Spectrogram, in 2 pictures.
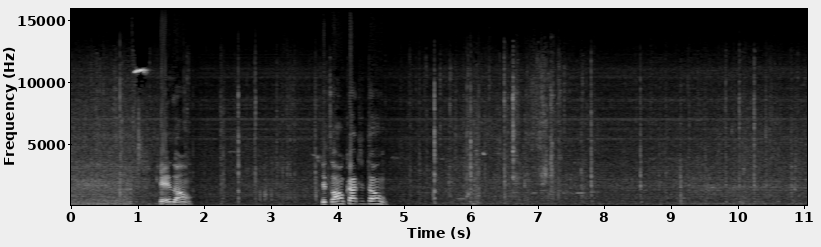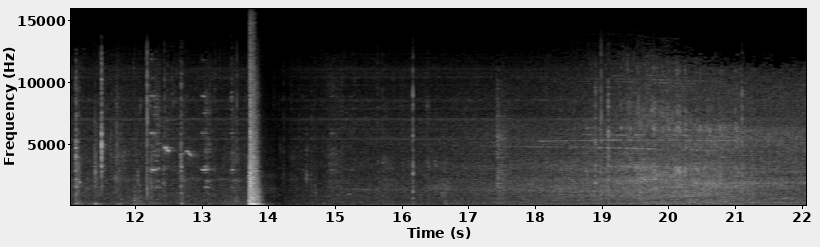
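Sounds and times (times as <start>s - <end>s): loud sharp thump: 13.7s - 14.1s.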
